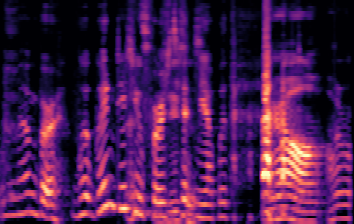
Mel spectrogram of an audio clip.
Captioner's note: laughing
